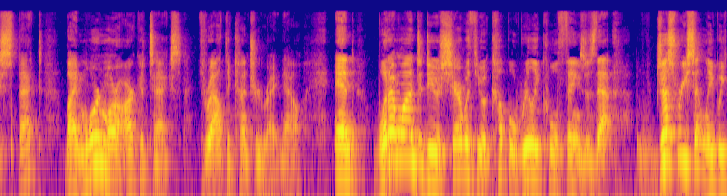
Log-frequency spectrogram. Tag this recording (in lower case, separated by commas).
speech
